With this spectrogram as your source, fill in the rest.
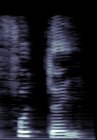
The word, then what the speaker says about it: fauteuil: Maintenant, je voudrais que tu écrives un fauteuil. Un fauteuil. Attention, le O dans fauteuil, il s'écrit avec 2 lettres. C'est le même O que dans jaune.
